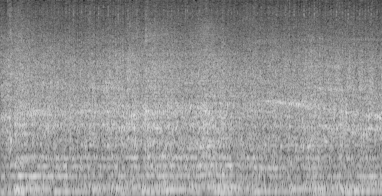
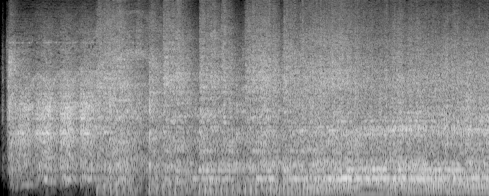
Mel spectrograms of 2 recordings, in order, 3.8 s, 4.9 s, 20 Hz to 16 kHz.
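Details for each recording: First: Nissan S15 Silvia with a built engine, first start after the overhaul with new alternator and no exhaust fitted: loud, raw, steady idle, even rhythm with no misses or knocking, charging at 13.9 V; normal idle. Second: Nissan S15 Silvia with a built engine starts into a harsh, very loud raspy idle with no muffling, running only a 3-inch turbo downpipe and no exhaust, with a new alternator and fixed power steering.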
